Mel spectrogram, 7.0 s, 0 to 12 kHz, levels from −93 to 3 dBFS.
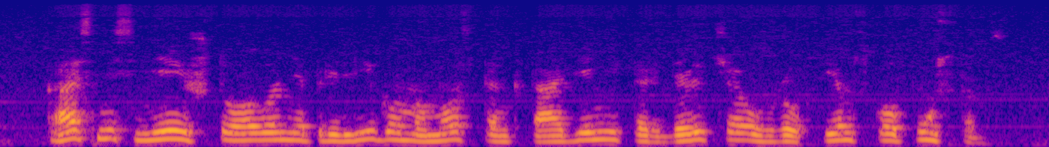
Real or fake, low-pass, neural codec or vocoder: real; 10.8 kHz; none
